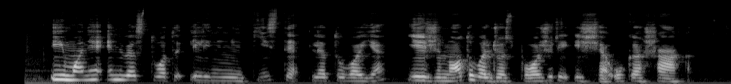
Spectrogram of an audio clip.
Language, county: Lithuanian, Vilnius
